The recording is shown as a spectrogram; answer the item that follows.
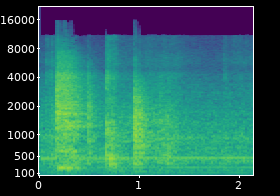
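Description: A short rustling clatter followed by two sharp knocks about a second apart, as objects are handled, over a steady faint hum.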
